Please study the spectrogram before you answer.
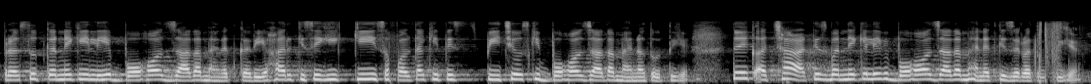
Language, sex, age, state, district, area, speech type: Hindi, female, 30-45, Madhya Pradesh, Betul, urban, spontaneous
